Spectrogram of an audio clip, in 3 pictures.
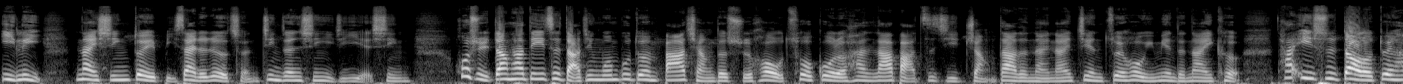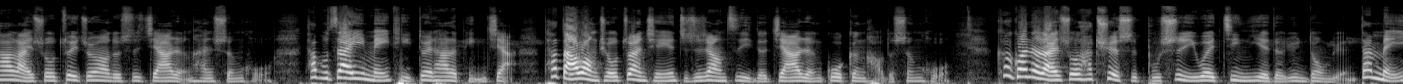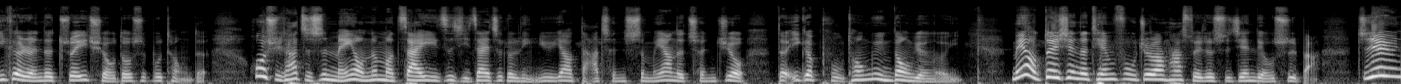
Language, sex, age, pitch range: Chinese, female, 20-39, 160-225 Hz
